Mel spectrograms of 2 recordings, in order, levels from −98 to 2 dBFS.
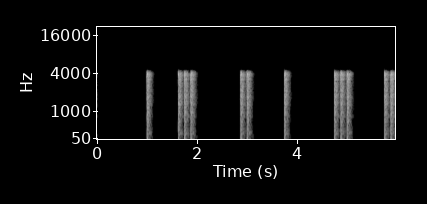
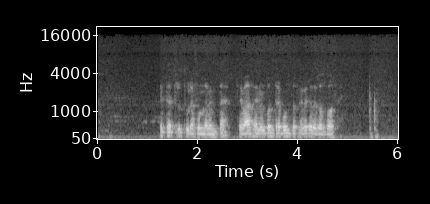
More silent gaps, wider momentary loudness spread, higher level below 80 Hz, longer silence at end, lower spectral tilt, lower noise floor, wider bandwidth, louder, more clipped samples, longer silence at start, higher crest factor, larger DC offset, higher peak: first, 1.15-1.61 s, 2.02-2.85 s, 3.15-3.74 s, 3.89-4.74 s, 5.15-5.74 s vs none; second, 5 LU vs 17 LU; about the same, -54 dBFS vs -50 dBFS; second, 0 s vs 0.15 s; second, 2.5 dB/octave vs -9 dB/octave; first, under -90 dBFS vs -49 dBFS; second, 4.7 kHz vs 16 kHz; second, -26 LUFS vs -20 LUFS; neither; first, 1 s vs 0.05 s; about the same, 22 dB vs 18 dB; neither; second, -8 dBFS vs -2 dBFS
